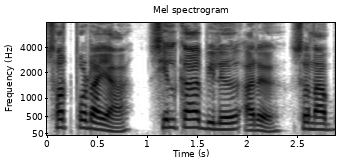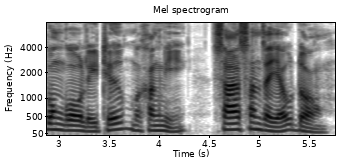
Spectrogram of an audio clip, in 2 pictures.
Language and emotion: Bodo, neutral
